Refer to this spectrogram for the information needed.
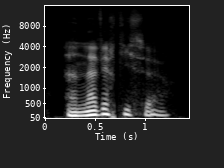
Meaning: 1. warning (device) 2. horn, hooter, klaxon
- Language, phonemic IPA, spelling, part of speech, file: French, /a.vɛʁ.ti.sœʁ/, avertisseur, noun, Fr-avertisseur.ogg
